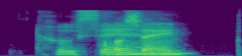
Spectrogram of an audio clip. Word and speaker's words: Posehn: This is a bit of a complicated book, because I thought you're going to do a Thanksgiving episode, Brian Posehn. Okay, now I'm thinking. – I'm pretty sure that's how you pronounce it. – Now I'm thinking it rhymes with Saddam Hussein. That's how I'm going to remember it.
